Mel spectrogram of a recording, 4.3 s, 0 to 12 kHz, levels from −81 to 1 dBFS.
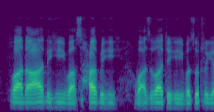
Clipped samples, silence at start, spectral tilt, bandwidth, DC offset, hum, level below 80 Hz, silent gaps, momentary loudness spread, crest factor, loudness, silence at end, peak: under 0.1%; 0.2 s; -5.5 dB/octave; 7.8 kHz; under 0.1%; none; -80 dBFS; none; 11 LU; 20 dB; -30 LUFS; 0 s; -10 dBFS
